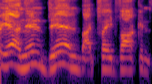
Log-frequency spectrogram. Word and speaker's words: Wacken: Oh yeah, and then I played Wacken 3 times with Metal Church. So that was I always thought it was called whacking. well, you know what? Because they pronounce their V's and W's.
